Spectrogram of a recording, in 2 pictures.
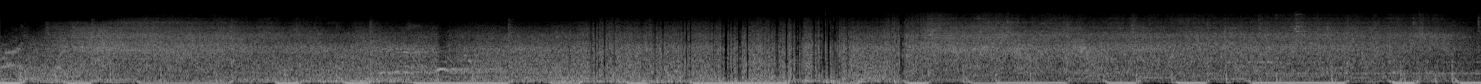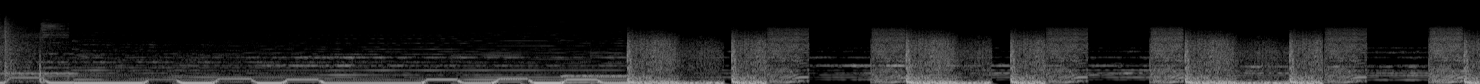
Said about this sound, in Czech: Jsme nejblíže základně World Trade Center, kam se dalo dostat. Můžete vidět požárníky, kteří jsou tu připraveni, policajty, agenty FBI. A můžete vidět obě věže, obrovská exploze, trosky padají na nás, radši o to zmizíme.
